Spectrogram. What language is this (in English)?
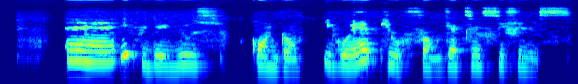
Nigerian Pidgin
